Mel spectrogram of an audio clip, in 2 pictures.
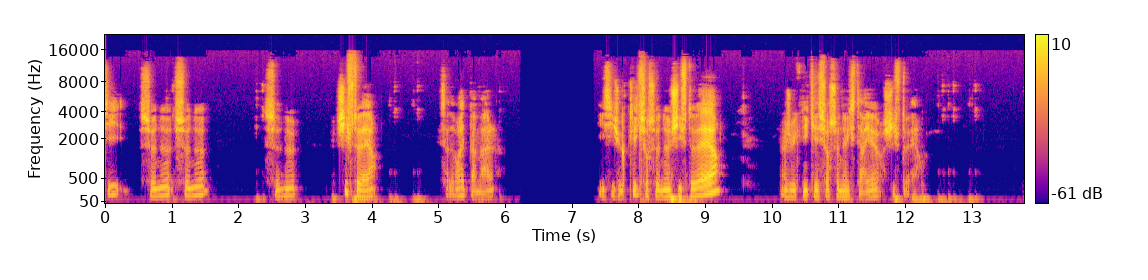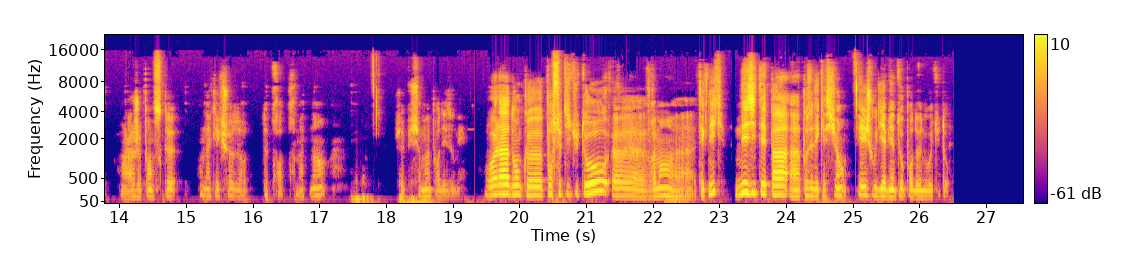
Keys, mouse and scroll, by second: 0.9 shift+click, 2.2 shift+click, 3.8 shift+r, 4.2 click, 4.9 click, 5.6-6.3 scroll down 4, 5.7 middle click, 6.3-6.9 scroll up 1, 6.9 click, 8.0 click, 8.7 shift+r, 11.0 click, 12.5-13.5 drag, 13.7-15.2 scroll up 2, 14.8 middle click, 15.2 middle click, 16.0-17.3 scroll down 4, 16.9 middle click, 17.1 middle click, 17.3 middle click, 19.3 click, 19.7 middle click, 23.1 middle click, 23.4 middle click, 23.5 scroll up 1.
